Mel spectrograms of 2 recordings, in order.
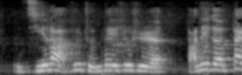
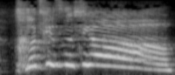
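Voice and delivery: high, loud, very slow proclamation; drawn-out exclamation; 9 semitones higher, 6 dB louder, much slower than usual. Acted. Teacher voices the Sixth Patriarch's awakening, exclaiming grandly. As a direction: cry it out and stretch the last word.

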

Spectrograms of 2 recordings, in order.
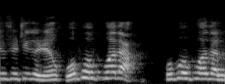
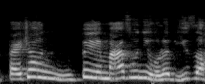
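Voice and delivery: normal talking voice

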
